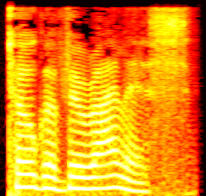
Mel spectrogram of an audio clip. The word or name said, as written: togavirilis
